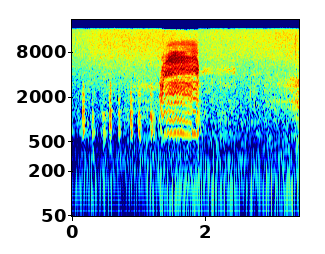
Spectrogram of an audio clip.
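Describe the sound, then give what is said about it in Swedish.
Young martens calling: a rapid series of short, faint chirps, then one louder, longer, harsh wailing cry, followed by quiet background hiss. “då måste vi lyssna lite på hur det låter om mårdungar.”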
